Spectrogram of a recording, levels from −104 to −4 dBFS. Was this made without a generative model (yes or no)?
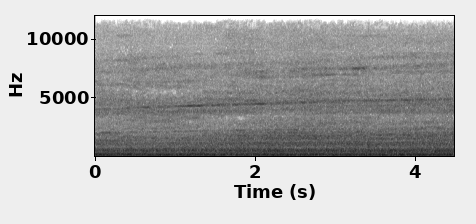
no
